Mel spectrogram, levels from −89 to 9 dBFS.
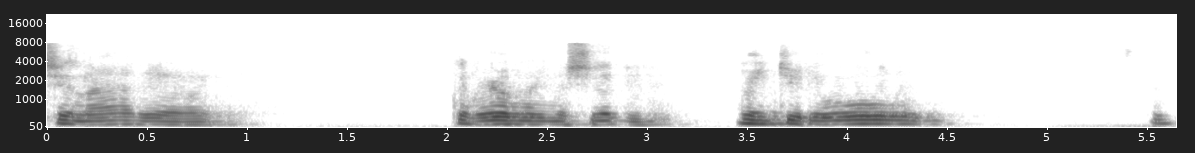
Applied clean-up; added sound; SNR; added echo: neural mask model DeepFilterNet 3.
